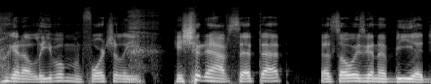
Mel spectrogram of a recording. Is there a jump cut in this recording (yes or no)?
no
